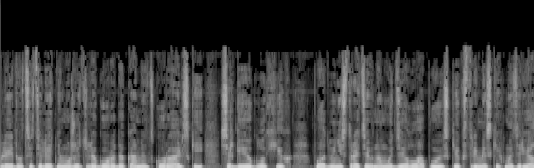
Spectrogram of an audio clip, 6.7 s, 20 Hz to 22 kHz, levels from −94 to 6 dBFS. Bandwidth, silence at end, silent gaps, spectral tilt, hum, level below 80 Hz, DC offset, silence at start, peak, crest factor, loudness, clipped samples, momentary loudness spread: 16 kHz; 0 s; none; -6 dB/octave; none; -52 dBFS; under 0.1%; 0 s; -8 dBFS; 10 dB; -18 LUFS; under 0.1%; 5 LU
